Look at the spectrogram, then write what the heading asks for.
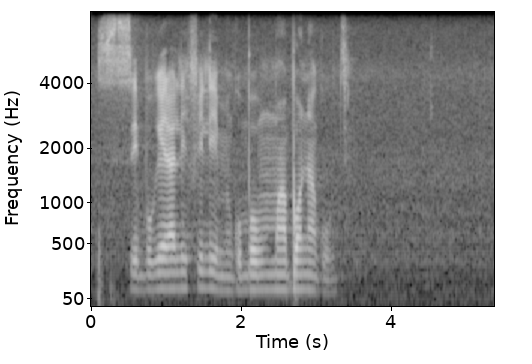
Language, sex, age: Swati, male, 18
